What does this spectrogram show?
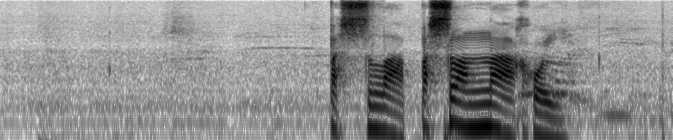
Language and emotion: Russian, angry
